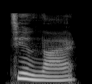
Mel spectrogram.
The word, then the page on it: 进来: jìn lái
